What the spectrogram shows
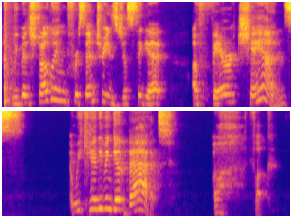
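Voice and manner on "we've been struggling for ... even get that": choked-up, pitched up, fighting back tears. Speaking to viewers with tissues at hand, holding back tears. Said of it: "I am not gonna cry on the internet".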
